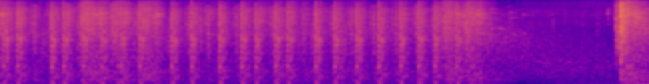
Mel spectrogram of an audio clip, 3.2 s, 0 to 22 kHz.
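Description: An MG3 machine gun in a video game fires a rapid burst of about twenty evenly spaced shots, close and loud, then stops briefly before one more sharp report.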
